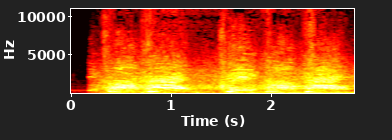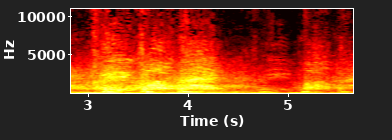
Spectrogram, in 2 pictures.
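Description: A crowd of more than 50,000 spectators at the Women's World Cup final in France chants in unison after the US women's team beat the Netherlands 2-0, loud and sustained, with rhythmic repeated syllables rising and falling over a steady roar of massed voices.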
